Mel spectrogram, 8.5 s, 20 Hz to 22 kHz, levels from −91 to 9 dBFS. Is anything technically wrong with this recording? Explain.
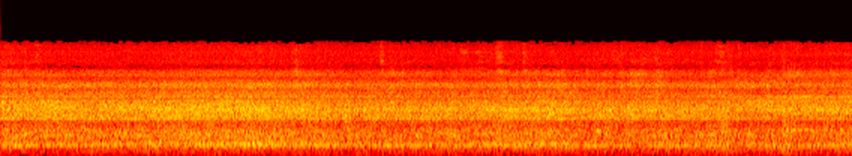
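Yes. Throughout the clip, the audio shows plainly audible MP3 compression damage. Nothing is heard above about 8.3 kHz, so the treble is cut off flat. Quiet detail sounds watery and swirly. The likely cause is an MP3 encoder short of bits, which fits a low bitrate of around 48 kbps. With so few bits, the encoder drops the top band entirely. It also zeroes weak frequency lines, which flicker on and off from frame to frame.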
